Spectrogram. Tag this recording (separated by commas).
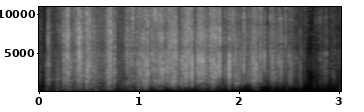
Crumpling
